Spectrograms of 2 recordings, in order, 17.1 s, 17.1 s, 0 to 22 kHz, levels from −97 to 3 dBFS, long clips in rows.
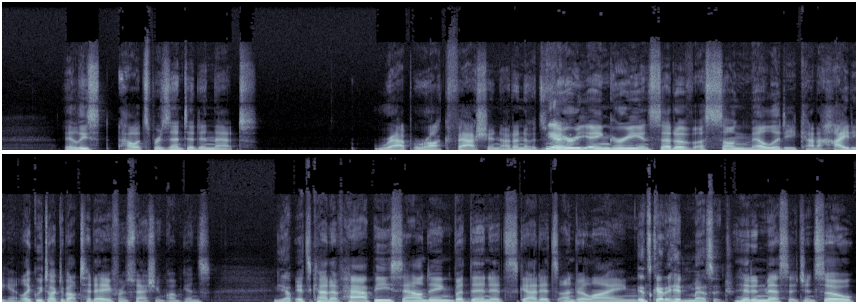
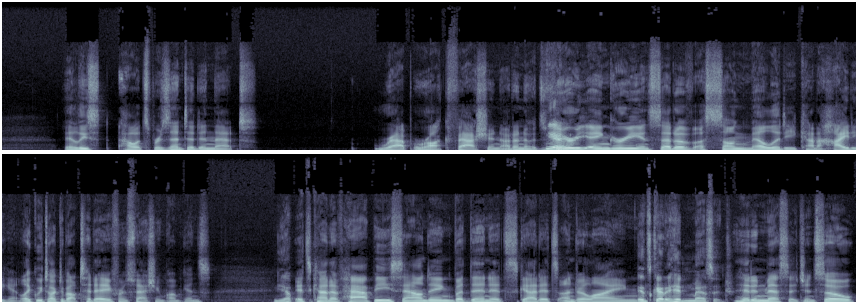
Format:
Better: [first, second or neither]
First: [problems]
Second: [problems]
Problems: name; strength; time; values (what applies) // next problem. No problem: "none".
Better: neither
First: none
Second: none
